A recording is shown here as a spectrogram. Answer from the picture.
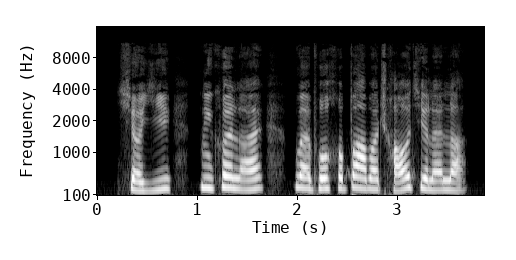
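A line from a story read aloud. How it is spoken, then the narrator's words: Crying child. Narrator (Chinese): 壮壮在哭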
